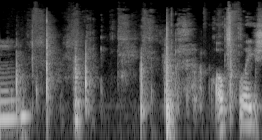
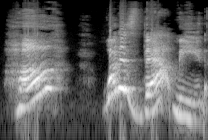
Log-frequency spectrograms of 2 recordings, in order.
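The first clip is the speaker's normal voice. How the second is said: loud, much higher confused huh; puzzled; 10 semitones higher, 13 dB louder than usual. Acted. Pinkalicious reads the fairy's note, loud puzzled outburst. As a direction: blurt out your confusion. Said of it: "I wondered".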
